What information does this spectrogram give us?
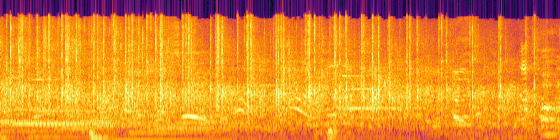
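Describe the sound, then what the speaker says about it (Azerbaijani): A spring concert audience claps and cheers steadily and fairly loudly, with music and a voice carrying over the applause. "gözəl alqışlarla bu gecəni"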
